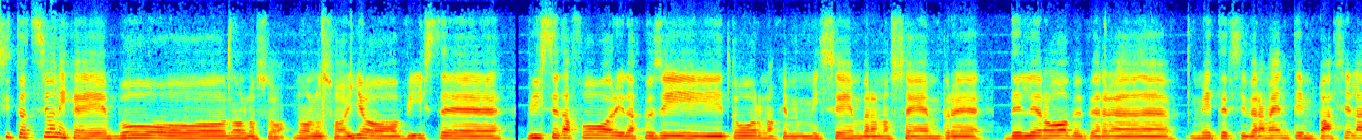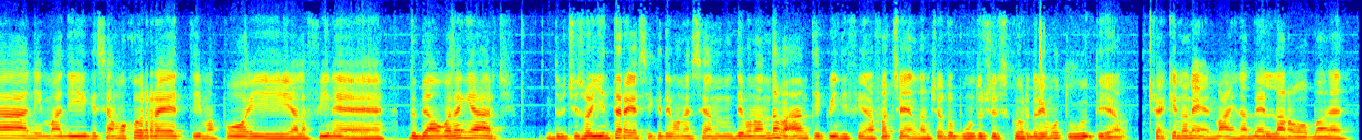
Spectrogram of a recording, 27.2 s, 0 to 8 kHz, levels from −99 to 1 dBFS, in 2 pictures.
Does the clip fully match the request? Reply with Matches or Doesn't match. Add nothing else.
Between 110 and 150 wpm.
Doesn't match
